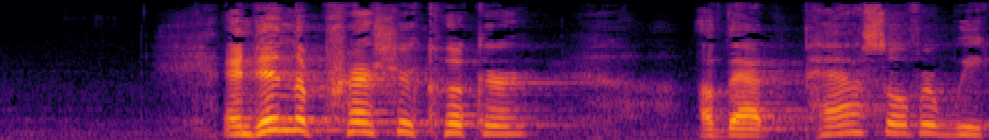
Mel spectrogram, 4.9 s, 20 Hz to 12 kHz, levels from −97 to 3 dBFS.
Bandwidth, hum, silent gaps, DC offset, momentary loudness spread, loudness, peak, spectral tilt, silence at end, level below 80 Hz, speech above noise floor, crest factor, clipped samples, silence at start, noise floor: 11 kHz; none; none; under 0.1%; 11 LU; -24 LUFS; -6 dBFS; -4 dB/octave; 0 s; -70 dBFS; 40 dB; 22 dB; under 0.1%; 0.95 s; -64 dBFS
